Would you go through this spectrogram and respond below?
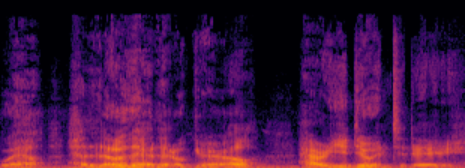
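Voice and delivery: put-on creepy character voice. Speaker mimics a character who just greeted them, in a creepy Samuel voice. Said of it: "that's not a creepy voice".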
